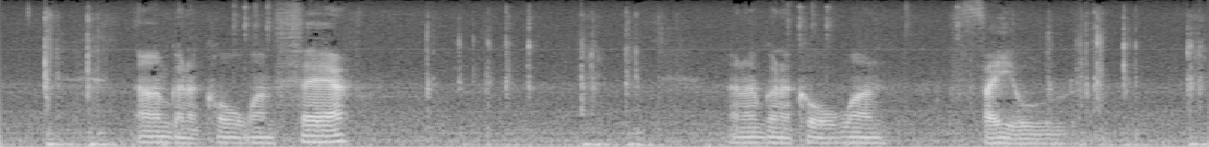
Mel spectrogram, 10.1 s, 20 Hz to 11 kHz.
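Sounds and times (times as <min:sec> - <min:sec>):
keyboard typing: 0:03.5 - 0:05.4, 0:08.7 - 0:10.0.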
